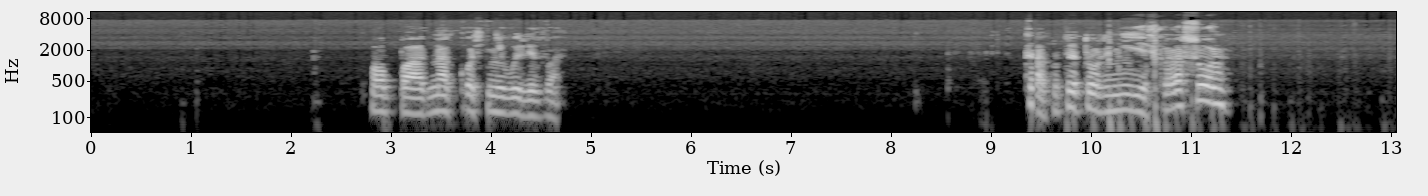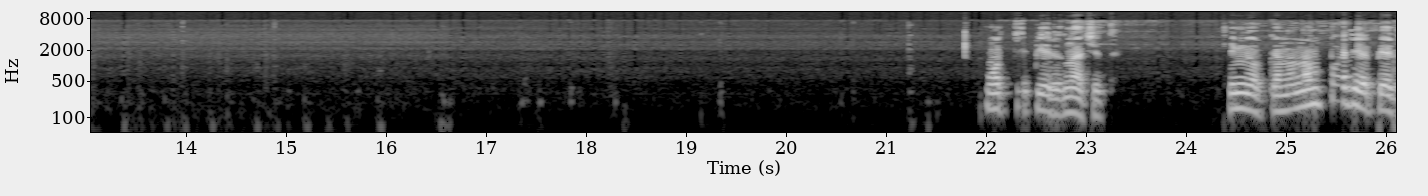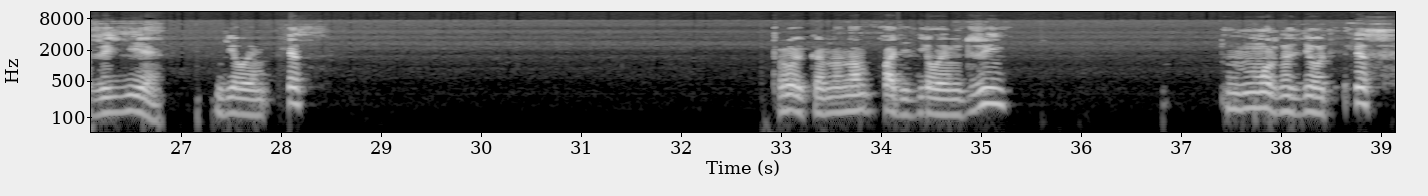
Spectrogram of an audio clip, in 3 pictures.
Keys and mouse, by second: 1.1 shift+click, 2.3 middle click, 3.8 shift+click, 4.7-6.7 middle drag, 7.0 middle click, 8.2 middle click, 9.8 ctrl+z, 10.5 ctrl+z, 10.8 ctrl+z, 11.3 ctrl+z, 11.8 ctrl+z, 12.3 ctrl+z, 12.7 ctrl+z, 13.7 ctrl+z, 14.1 ctrl+z, 14.6 ctrl+z, 15.1 ctrl+z, 15.8 ctrl+z, 17.8 middle click, 19.5 shift+click, 20.7 shift+click, 24.3 KP_7, 26.2 e, 32.8 KP_3, 34.6-35.7 drag.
